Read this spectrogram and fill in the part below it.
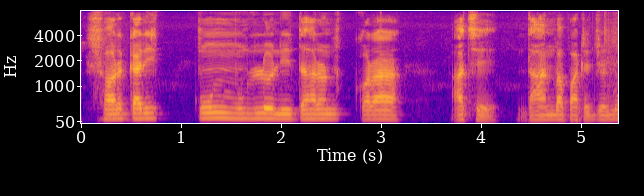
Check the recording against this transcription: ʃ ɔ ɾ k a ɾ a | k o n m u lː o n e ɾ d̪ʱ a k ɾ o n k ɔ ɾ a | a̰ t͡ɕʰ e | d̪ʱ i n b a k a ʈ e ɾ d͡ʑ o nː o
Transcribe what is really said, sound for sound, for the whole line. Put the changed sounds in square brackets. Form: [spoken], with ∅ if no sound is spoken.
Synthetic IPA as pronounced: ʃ ɔ ɾ k a ɾ [i] | k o n m u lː o n [i] ɾ d̪ʱ a [∅] ɾ o n k ɔ ɾ a | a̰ t͡ɕʰ e | d̪ʱ [a] n b a [p] a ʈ e ɾ d͡ʑ o nː o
